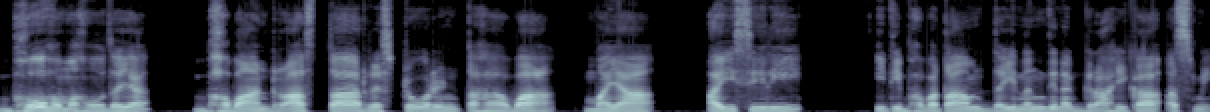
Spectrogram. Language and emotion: Sanskrit, neutral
